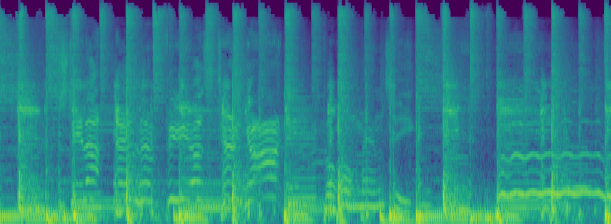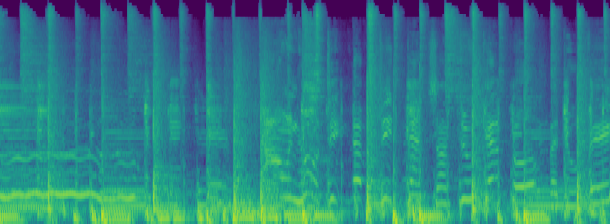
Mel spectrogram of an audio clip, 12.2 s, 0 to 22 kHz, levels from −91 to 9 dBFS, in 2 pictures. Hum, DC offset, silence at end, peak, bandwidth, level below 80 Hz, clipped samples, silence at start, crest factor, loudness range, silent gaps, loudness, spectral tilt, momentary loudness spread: none; under 0.1%; 0 s; 0 dBFS; over 20 kHz; -20 dBFS; 0.2%; 0 s; 14 dB; 1 LU; none; -14 LUFS; -5.5 dB/octave; 4 LU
